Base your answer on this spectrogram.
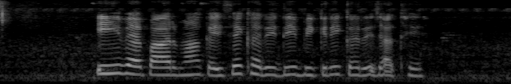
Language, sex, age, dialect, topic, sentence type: Chhattisgarhi, female, 31-35, Western/Budati/Khatahi, agriculture, question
